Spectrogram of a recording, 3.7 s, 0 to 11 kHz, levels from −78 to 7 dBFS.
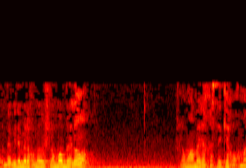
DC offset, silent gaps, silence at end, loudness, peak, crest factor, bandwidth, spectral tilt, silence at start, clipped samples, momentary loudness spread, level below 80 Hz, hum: under 0.1%; none; 0 s; -26 LUFS; -12 dBFS; 16 dB; 5.8 kHz; -10 dB/octave; 0 s; under 0.1%; 19 LU; -40 dBFS; none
